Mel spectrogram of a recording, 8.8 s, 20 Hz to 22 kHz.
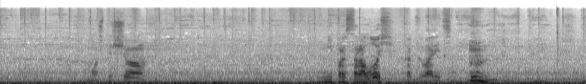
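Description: Steady in-cabin drone of a Kia Sorento with a 3.5L engine driving after its catalytic converters were removed, a constant low engine and road rumble throughout, with someone speaking briefly over it.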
